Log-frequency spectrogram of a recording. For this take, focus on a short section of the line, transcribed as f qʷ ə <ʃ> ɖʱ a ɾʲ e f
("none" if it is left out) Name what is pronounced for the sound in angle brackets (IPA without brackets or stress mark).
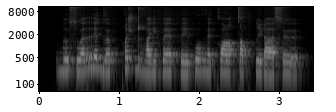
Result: ʃ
